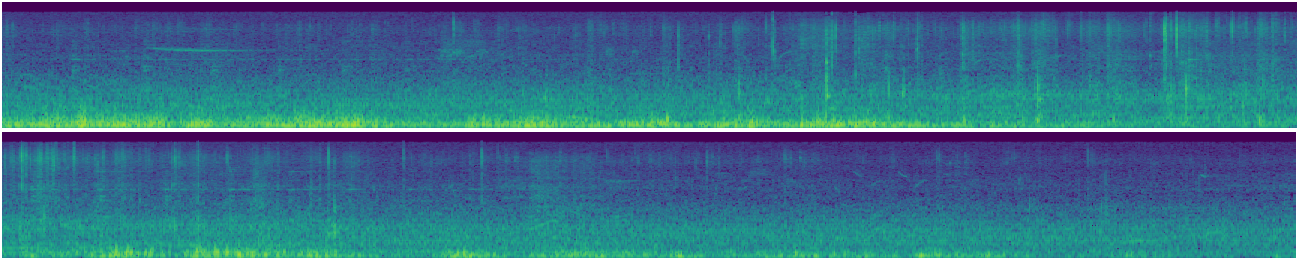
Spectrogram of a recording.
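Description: A horse's hoofbeats, muffled on sand arena footing, as it canters. The hoofbeats grow fainter as the horse moves away.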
